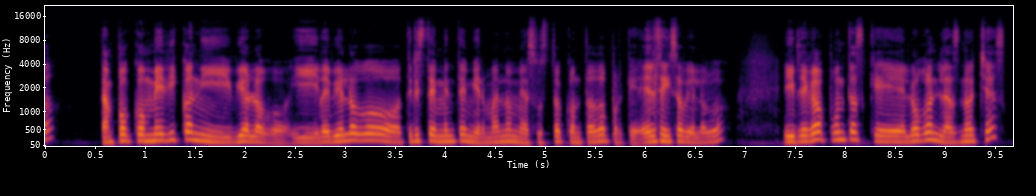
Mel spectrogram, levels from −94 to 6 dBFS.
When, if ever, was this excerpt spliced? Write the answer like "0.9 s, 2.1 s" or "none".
2.7 s, 7.5 s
